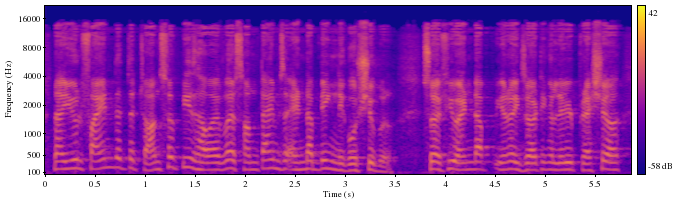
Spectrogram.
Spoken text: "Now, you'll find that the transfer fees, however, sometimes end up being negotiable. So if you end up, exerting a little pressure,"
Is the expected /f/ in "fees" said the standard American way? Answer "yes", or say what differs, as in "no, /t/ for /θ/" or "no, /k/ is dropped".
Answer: no, /p/ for /f/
